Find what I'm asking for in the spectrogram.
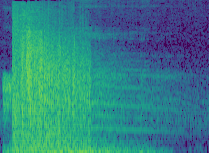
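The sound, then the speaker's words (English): An explosion blast erupts loudly across the full range, holding for nearly a second before fading into a rumbling decay over the next second. “Well, shit. I can't believe he survived that first blast. He won't survive the second.”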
